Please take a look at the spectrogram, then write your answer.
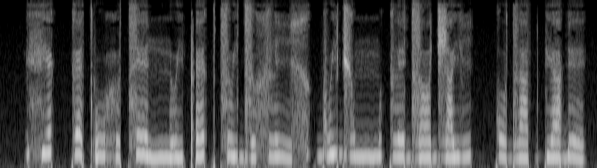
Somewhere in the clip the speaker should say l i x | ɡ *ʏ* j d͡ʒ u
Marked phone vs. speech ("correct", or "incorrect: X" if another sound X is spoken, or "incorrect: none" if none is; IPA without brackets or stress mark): incorrect: u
